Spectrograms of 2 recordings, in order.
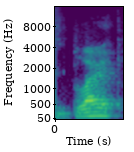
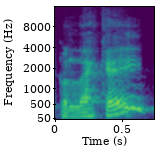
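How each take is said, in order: First: The name is said as one syllable. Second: The name is said with an added vowel, two syllables. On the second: "he pronounces it Balake"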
